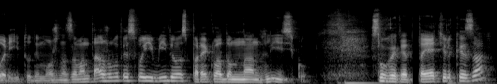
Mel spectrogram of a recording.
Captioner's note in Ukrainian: сопіння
